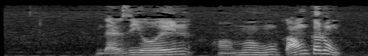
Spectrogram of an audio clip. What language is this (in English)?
Loarki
